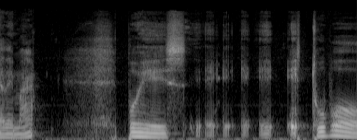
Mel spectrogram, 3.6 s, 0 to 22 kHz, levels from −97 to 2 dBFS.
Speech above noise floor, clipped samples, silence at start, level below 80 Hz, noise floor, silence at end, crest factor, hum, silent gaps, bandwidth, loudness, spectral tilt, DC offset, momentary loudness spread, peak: 24 dB; under 0.1%; 0 s; -58 dBFS; -58 dBFS; 0 s; 18 dB; none; none; 16.5 kHz; -35 LUFS; -5.5 dB/octave; under 0.1%; 17 LU; -18 dBFS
